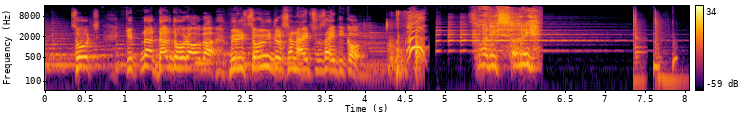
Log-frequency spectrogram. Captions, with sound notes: Think about the pain we are going through in this society. - [shouts] - Sorry...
